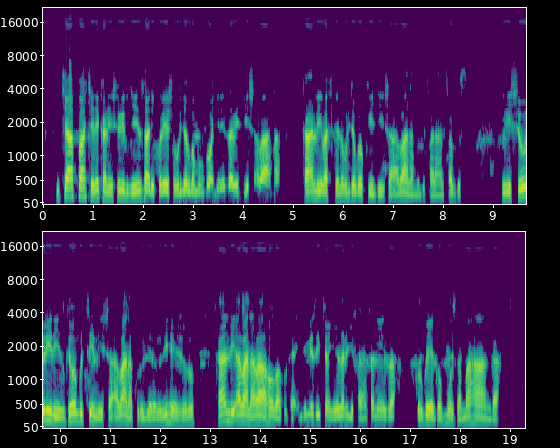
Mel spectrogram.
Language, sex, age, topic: Kinyarwanda, male, 18-24, education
